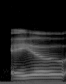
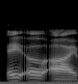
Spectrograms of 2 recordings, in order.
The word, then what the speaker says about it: Aoi: meet a girl named ayo i forgot how to pronounce her name it's aoi for those who are interested and she believes her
